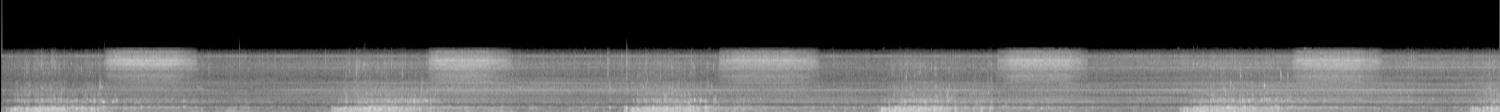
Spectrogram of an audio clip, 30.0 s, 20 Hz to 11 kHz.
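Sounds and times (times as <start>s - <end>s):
bubbling rush on exhalation: 0.1s - 4.0s, 6.6s - 10.2s, 12.5s - 15.3s, 17.6s - 20.5s, 23.6s - 26.4s, 29.3s - 30.0s
regulator hiss on inhalation: 2.0s - 4.2s, 8.3s - 11.0s, 14.2s - 16.8s, 19.7s - 24.6s, 25.5s - 28.3s.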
